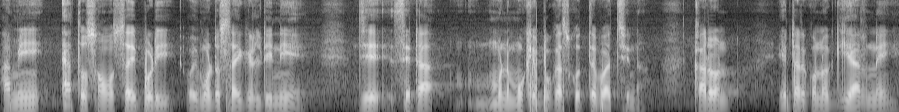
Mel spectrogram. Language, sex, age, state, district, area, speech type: Bengali, male, 60+, West Bengal, Jhargram, rural, spontaneous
